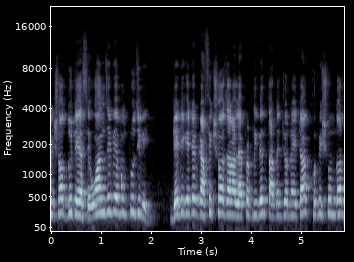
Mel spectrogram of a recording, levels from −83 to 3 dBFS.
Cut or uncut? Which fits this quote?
uncut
